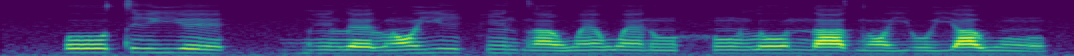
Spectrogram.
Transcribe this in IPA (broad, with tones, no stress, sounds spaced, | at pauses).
o˦ t i˦ j e˦˨ | ɡ͡b ĩ˨ l ɛ˨ l ɔ̃˨˦ j i˦˨ k ĩ˧ d ã˨ w ɛ̃˨˦ w ɛ̃˧ ɾ ũ˨ h ũ˧ l o˦ n a˧ d ɔ̃˨ j u˨ j a˧ w ũ˨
